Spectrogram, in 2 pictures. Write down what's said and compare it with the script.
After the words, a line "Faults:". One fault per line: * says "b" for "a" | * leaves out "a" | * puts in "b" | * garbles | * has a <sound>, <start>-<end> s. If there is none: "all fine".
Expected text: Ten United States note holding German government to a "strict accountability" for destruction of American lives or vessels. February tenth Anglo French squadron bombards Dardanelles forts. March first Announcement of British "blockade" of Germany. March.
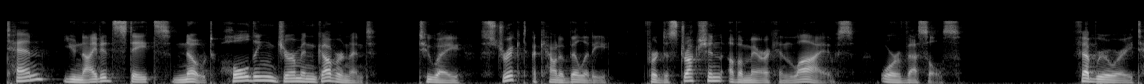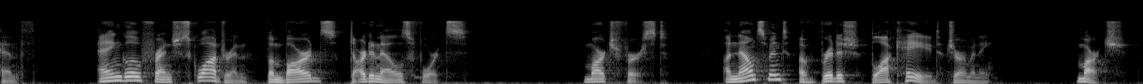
Ten United States note holding German government to a "strict accountability" for destruction of American lives or vessels. February tenth Anglo French squadron bombards Dardanelles forts. March first Announcement of British "blockade" Germany. March.
Faults:
* leaves out "of"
